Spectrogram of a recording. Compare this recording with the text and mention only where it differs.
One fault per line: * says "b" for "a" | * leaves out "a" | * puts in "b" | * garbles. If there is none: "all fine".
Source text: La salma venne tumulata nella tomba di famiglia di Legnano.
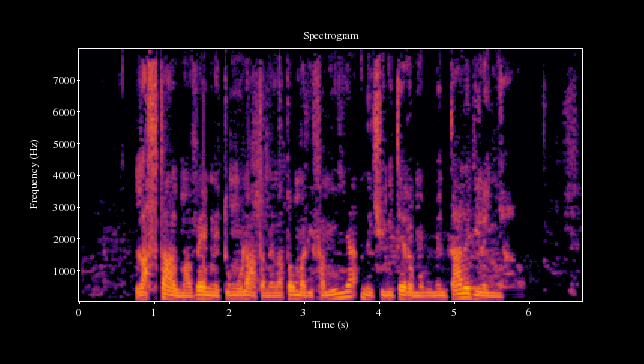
* puts in "nel cimitero monumentale"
